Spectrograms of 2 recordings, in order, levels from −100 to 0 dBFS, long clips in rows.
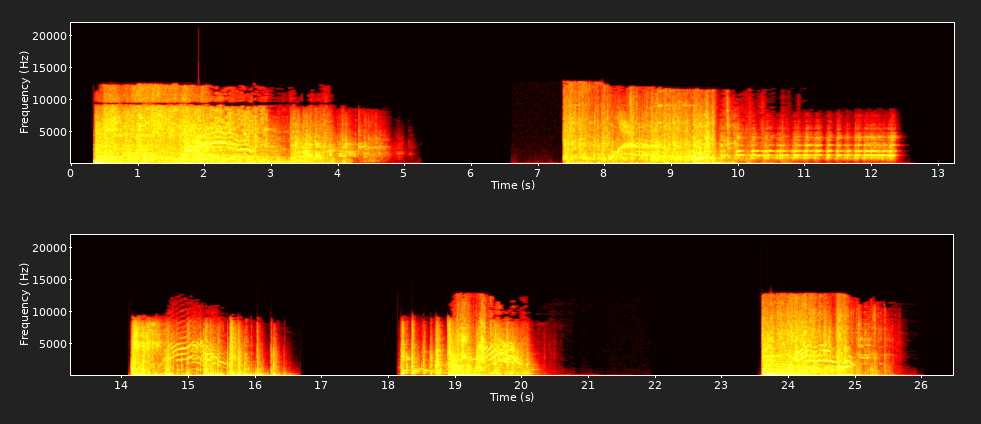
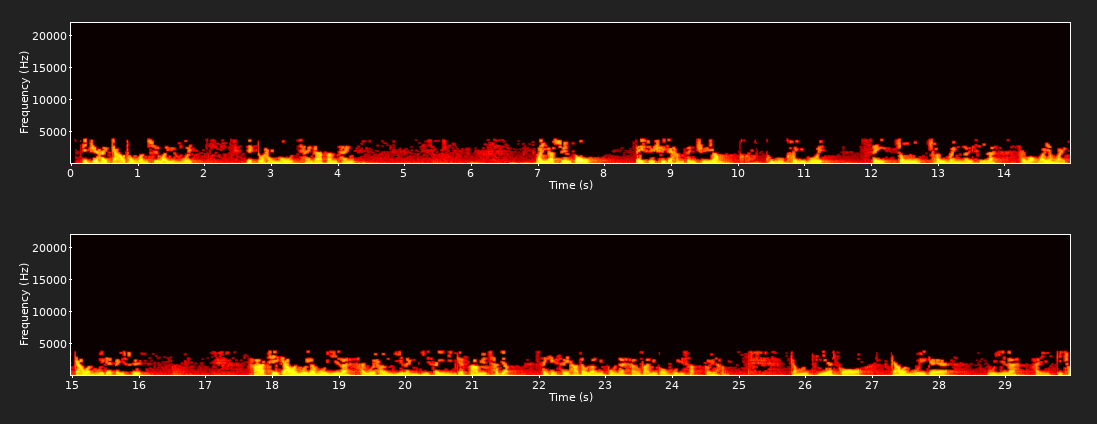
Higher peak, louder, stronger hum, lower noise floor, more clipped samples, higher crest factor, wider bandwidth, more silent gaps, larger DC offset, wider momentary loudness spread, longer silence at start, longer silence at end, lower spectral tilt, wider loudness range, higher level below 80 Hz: first, 0 dBFS vs -4 dBFS; first, -15 LUFS vs -27 LUFS; neither; first, -79 dBFS vs -59 dBFS; neither; second, 18 dB vs 24 dB; first, 13 kHz vs 4 kHz; first, 5.27-6.55 s, 12.68-14.09 s, 16.69-18.13 s, 21.97-23.51 s vs none; neither; about the same, 12 LU vs 12 LU; first, 0.3 s vs 0.15 s; first, 0.9 s vs 0 s; second, -2 dB/octave vs -11.5 dB/octave; first, 10 LU vs 6 LU; about the same, -42 dBFS vs -46 dBFS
